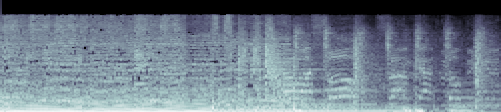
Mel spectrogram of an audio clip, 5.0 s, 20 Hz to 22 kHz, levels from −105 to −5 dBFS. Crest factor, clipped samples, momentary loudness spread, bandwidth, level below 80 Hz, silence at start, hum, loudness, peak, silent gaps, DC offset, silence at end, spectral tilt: 14 dB; under 0.1%; 11 LU; 13 kHz; -16 dBFS; 0 s; none; -17 LUFS; 0 dBFS; none; under 0.1%; 0.05 s; -5.5 dB/octave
